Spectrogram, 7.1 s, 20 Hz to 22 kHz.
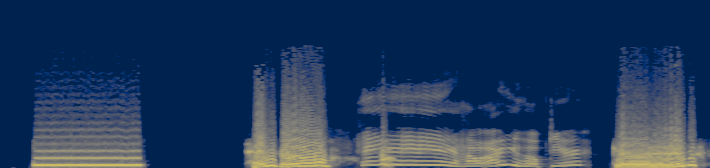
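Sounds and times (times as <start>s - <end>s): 
telephone dial tone while placing a phone call: 0.3s - 1.4s
speech: 2.5s - 7.0s.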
